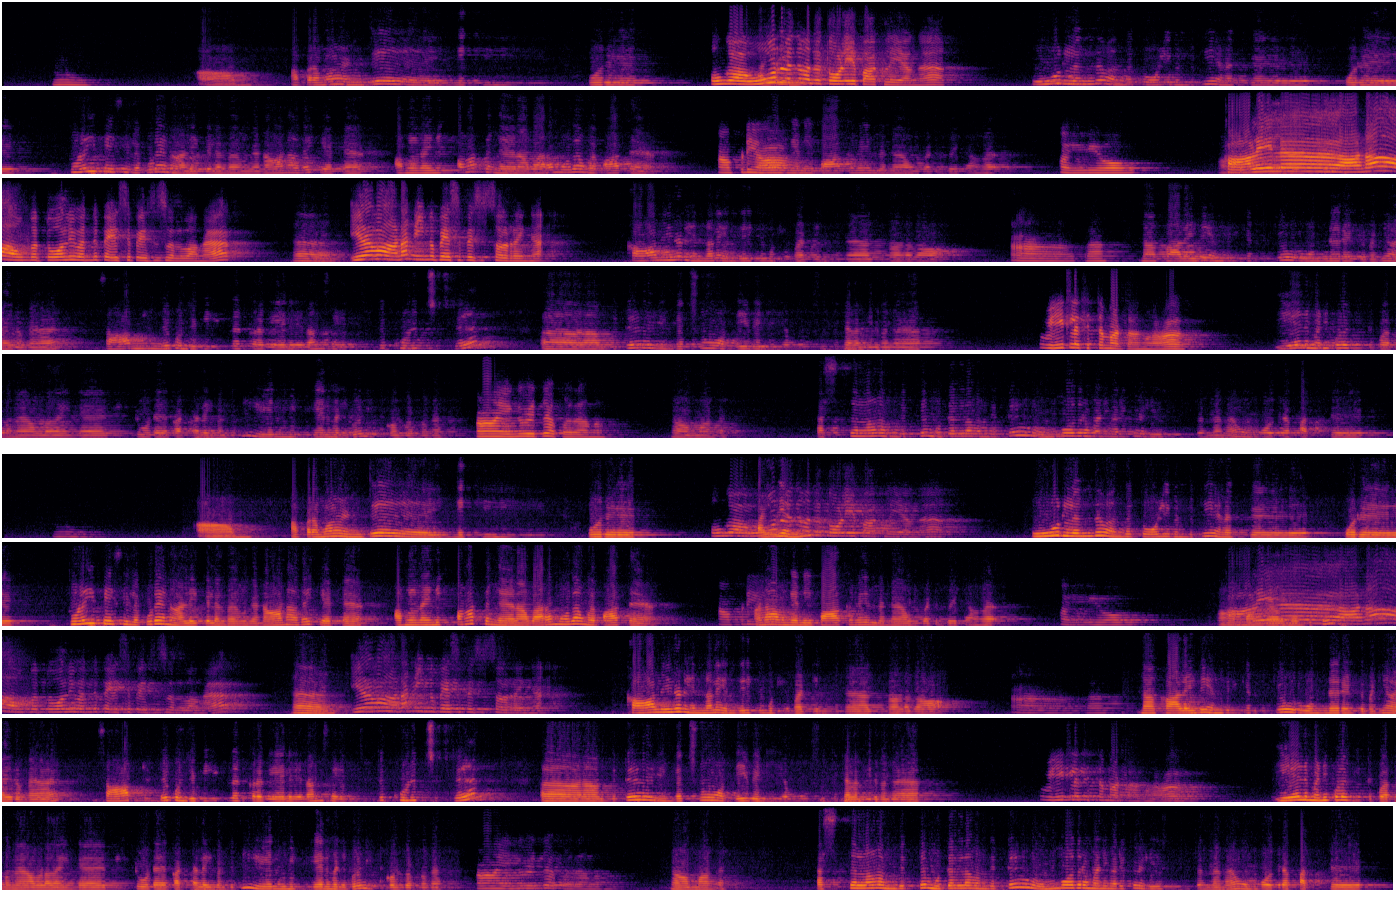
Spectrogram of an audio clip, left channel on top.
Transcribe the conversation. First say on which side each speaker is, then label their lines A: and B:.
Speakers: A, on the left (about 70°); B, on the right (about 75°).
A: ம்
B: ஆ அப்றமா வன்ட்டு இன்னிக்கி ஒரு
A: ஒங்க
B: பையன்
A: ஊர்ல இருந்து வந்த தோழிய பாக்கலையாங்க
B: ஊர்ல இருந்து வந்த தோழி வந்துட்டு எனக்கு ஒரு தொலைபேசில கூட என்ன அழைக்கலங்க அவங்க நானாதா கேட்ட அவங்கள நா இன்னிக்கு பாத்தங்க நா வரும்போது அவங்கள பாத்த
A: அப்டியா
B: ஆனா அவங்க என்னைய பாக்கவே இல்லங்க அவங்க பாட்டு போய்ட்டாங்க
A: ஐயோ காலையில
B: ஆமாங்க அவங்க வந்துட்டு
A: ஆனா அவுங்க தோழி வந்து பேசு பேசு சொல்லுவாங்க
B: அ
A: இரவு ஆனா நீங்க பேசு பேசு சொல்றீங்க
B: காலைல என்னால எந்திரிக்க முடிய மாட்டேங்குதுங்க அதனாலதா
A: ஆ அ த
B: நா காலைல எந்திரிக்கிறதுக்கே ஒரு ஒண்ணு ரெண்டு மணி ஆயிருங்க சாப்ட்டுட்டு
A: ம்
B: கொஞ்ச வீட் ல இருக்கற வேலையெல்லா செஞ்சுட்டு குளிச்சுட்டு ஆ நா வந்துட்டு எங்காச்சு அப்டியே வெளிய ஊர் சுத்தி கெளம்பிருவங்க
A: வீட்ல திட்ட மாட்டாங்களா
B: ஏழு மணிக்குள்ள வீட்டுக்கு வரணுங்க அவ்ளோதா இங்க வீட்டோட கட்டளை வந்துட்டு ஏழு மணி ஏழு மணிக்குள்ள வீட்டுக்கு வந்தருணுங்க
A: ஆ எங்க வீட்லயு அப்படிதாங்க
B: ஆமாங்க ஃபர்ஸ்ட் எல்லா வந்துட்டு முதல்ல வந்துட்டு ஒன்ம்பதர மணி வரைக்கு வெளிய சுத்தனங்க ஒன்போதர பத்து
